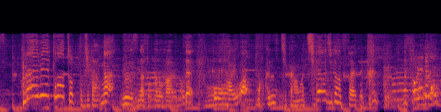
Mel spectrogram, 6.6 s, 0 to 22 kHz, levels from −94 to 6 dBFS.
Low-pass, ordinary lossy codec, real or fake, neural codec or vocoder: 7.2 kHz; none; fake; codec, 44.1 kHz, 2.6 kbps, SNAC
